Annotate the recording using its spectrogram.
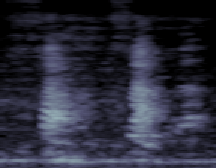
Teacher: Jadi itu mah ujung lidah dengan ujung gigi depan atas ya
